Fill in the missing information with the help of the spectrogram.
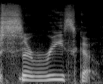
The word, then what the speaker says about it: Siriesco: Siriesco.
